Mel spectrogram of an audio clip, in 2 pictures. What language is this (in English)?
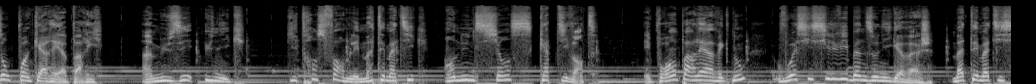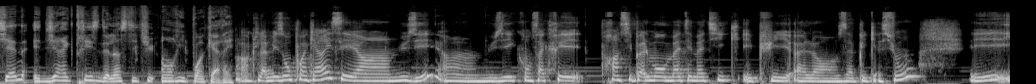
French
